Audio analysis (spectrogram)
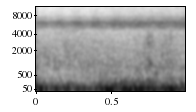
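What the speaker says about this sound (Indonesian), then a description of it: "Teman-teman, kita pakai double mesin" A fiberglass fishing boat running on twin Suzuki outboard engines makes a loud, steady low rumble, heavily buffeted by wind across the microphone.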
